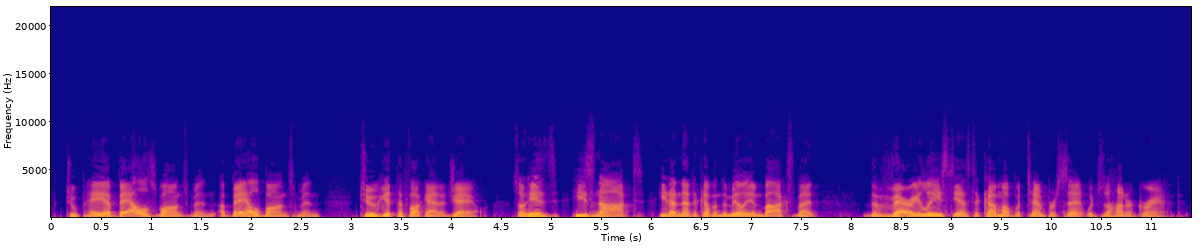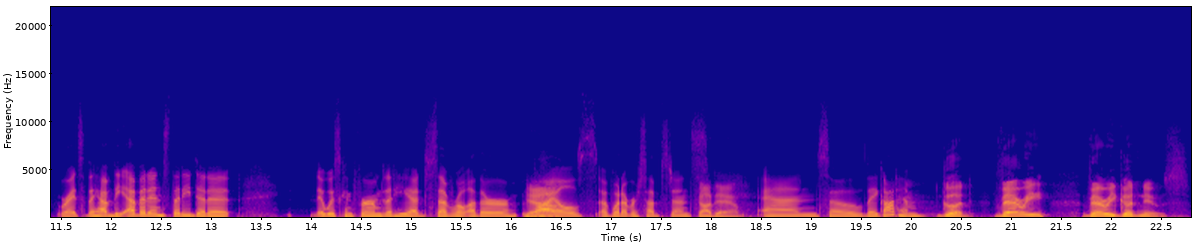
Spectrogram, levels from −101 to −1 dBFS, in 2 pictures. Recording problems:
muffled; very; fading above 1.5 kHz

